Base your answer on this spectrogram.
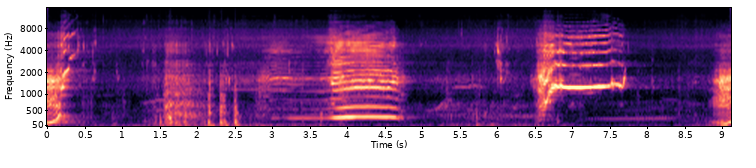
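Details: A male humpback whale sings very loudly near a kayak, producing clicky gurgling pulses, a buzzy harmonic howl, and a rising sweep that settles into a sustained high tone, with low grunts at the edges.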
